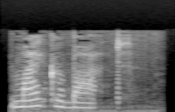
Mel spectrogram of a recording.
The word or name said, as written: microbot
